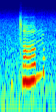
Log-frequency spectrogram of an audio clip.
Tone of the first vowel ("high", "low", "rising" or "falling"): rising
